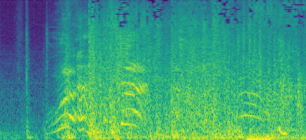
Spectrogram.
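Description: Wooden planks clatter as they fall.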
